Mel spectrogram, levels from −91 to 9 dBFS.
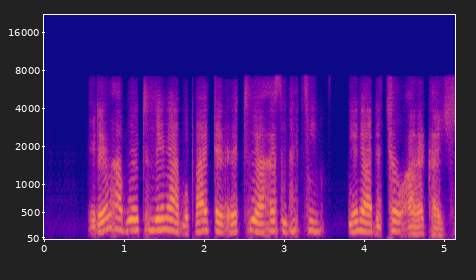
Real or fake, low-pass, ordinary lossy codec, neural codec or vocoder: fake; 7.2 kHz; MP3, 64 kbps; codec, 16 kHz, 0.5 kbps, FreqCodec, smaller model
